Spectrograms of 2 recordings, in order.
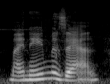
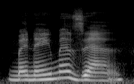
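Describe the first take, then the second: Both takes have the same delivery.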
